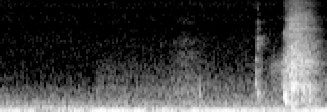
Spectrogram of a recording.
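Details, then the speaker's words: Allergy attack after waking from a nap, following days of constant sneezing, with asthma problems and coughing; A/C off, neighbours' TV audible: a quiet in-breath, then one sharp, rough sneeze into a handkerchief. "I've been sneezing so much over the past few days that I just didn't want to use paper towels anymore. Oh, and it just won't fucking stop."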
